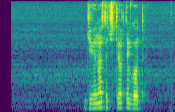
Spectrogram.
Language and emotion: Russian, neutral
